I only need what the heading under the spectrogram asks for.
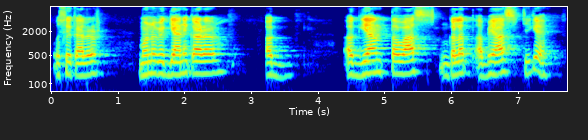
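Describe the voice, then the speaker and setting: A man teaching an exam-prep lesson. He reads out each point and then explains it again more simply, often pausing to check with his students. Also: sits high. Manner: slow and deliberate, often checking with "ठीक है".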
